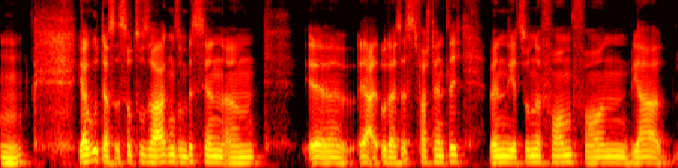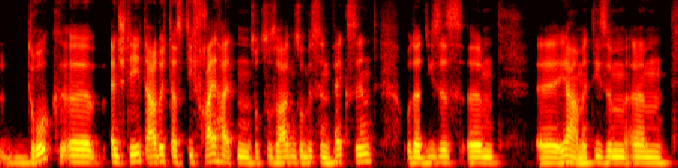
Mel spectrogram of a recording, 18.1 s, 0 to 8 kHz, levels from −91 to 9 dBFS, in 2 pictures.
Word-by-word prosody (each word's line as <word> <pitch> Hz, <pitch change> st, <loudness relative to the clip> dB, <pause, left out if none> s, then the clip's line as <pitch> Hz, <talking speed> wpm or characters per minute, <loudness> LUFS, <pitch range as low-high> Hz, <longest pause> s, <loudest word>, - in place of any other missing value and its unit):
Mhm. 100 Hz, +3 st, +1 dB, 0.7 s
Ja 120 Hz, -, +7 dB
gut, 155 Hz, +2 st, +3 dB
das 105 Hz, -2 st, +2 dB
ist 110 Hz, +1 st, -4 dB
sozusagen 120 Hz, 0 st, +2 dB
so 115 Hz, -, -3 dB
'n 110 Hz, -, +2 dB
bisschen, 115 Hz, -3 st, +1 dB
ähm, 100 Hz, +1 st, 0 dB, 0.6 s
äh 105 Hz, -2 st, +2 dB, 0.2 s
ja, -, -, +2 dB
oder 110 Hz, -3 st, +2 dB
es 100 Hz, -, -1 dB
ist -, -, -4 dB
verständlich, 115 Hz, +3 st, -1 dB, 0.4 s
wenn 110 Hz, +1 st, +5 dB
jetzt 110 Hz, -1 st, +2 dB
so 110 Hz, -, -1 dB
'ne 115 Hz, 0 st, +3 dB
Form 110 Hz, +2 st, 0 dB
von, 105 Hz, -2 st, -1 dB
ja, 105 Hz, -1 st, 0 dB
D 100 Hz, -1 st, -11 dB
Druck, 120 Hz, -, +1 dB
äh, 115 Hz, -1 st, +3 dB, 0.2 s
entsteht 115 Hz, +3 st, 0 dB
dadurch, 115 Hz, +3 st, +2 dB
dass 115 Hz, -1 st, -4 dB
die 120 Hz, -, -7 dB
Freiheiten 115 Hz, -3 st, -1 dB
sozusagen 105 Hz, +2 st, -3 dB
so 105 Hz, -, -5 dB
'n -, -, -1 dB
bisschen 105 Hz, -2 st, -3 dB
weg 120 Hz, +2 st, -3 dB
sind 130 Hz, +2 st, -3 dB, 0.3 s
oder 105 Hz, -1 st, +1 dB
dieses, 105 Hz, +1 st, -5 dB
ähm, 105 Hz, -1 st, +2 dB, 0.5 s
äh 100 Hz, -1 st, +2 dB
ja, 110 Hz, -2 st, +2 dB
mit 100 Hz, +1 st, -1 dB
diesem, 105 Hz, -1 st, 0 dB
ähm, 100 Hz, -2 st, 0 dB
110 Hz, 150 wpm, -22 LUFS, 105-115 Hz, 0.7 s, Ja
